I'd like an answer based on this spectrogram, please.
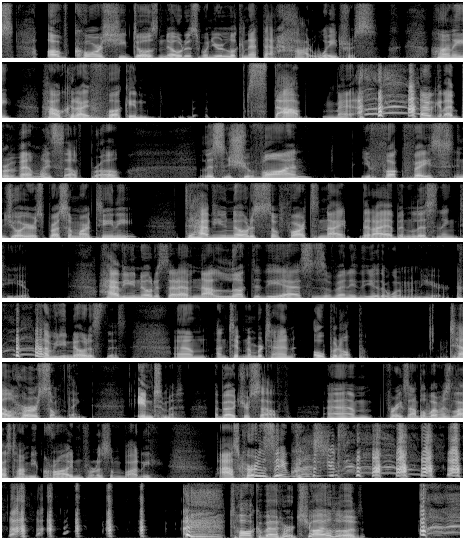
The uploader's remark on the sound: LIVE from my Kia Soul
